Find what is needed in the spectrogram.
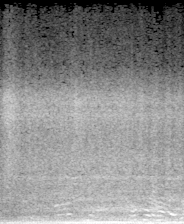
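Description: A motor engine runs with a steady low hum that grows louder about halfway through, under faint market voices.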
